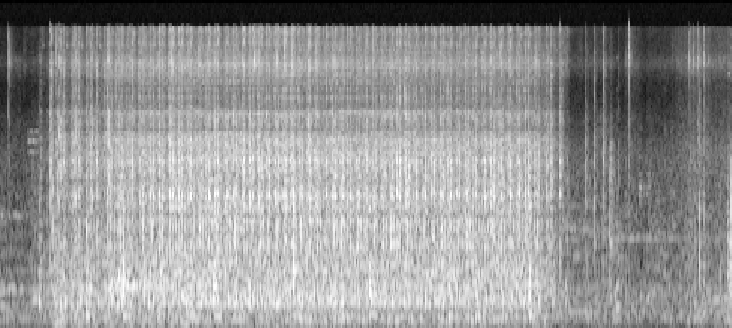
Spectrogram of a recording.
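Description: A sewing machine stitches a fall border onto a saree, running in one steady, close, whirring burst for several seconds before stopping, with faint room noise after.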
